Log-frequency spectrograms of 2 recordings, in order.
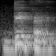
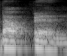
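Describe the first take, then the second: First: 'The' is said with a long 'ee' vowel. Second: 'The' is said with a short 'uh' vowel. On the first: The speaker calls it wrong. "Not দি pen" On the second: The speaker calls it right. "এখানে আমাদের হচ্ছে দা pen"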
